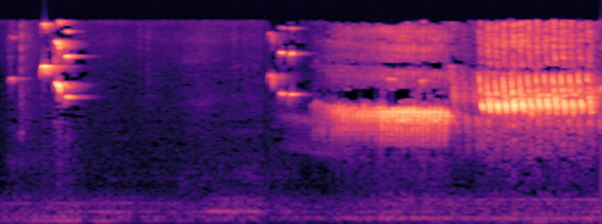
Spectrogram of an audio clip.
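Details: Canary singing in gacor ngerek, mbarong, cuit-cuit and ngerol style, meant to prompt idle canaries to sing; scattered thin high chirps, then a steady buzzy trill and a brighter fast rattle near the end.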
